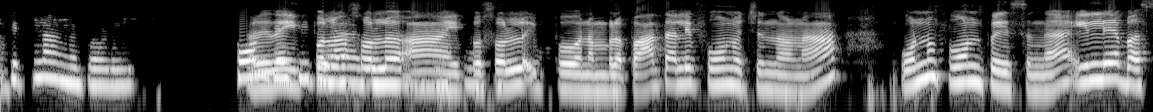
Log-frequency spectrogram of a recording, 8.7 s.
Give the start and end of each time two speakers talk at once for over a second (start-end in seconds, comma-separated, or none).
1.9-3.8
